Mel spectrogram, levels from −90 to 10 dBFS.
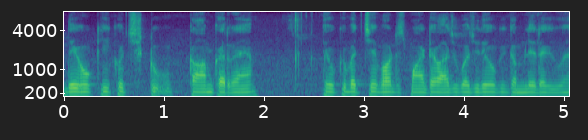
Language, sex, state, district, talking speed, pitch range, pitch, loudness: Hindi, male, Madhya Pradesh, Katni, 260 wpm, 115-125 Hz, 120 Hz, -21 LUFS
